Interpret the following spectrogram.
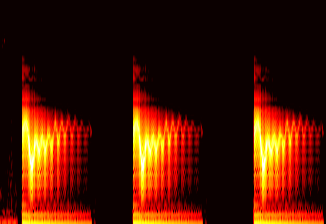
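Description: Cartoon 'boing' spring sound effect, repeated three times about two and a half seconds apart for a bounce on a trampoline. Each is a twang that dips in pitch, then wobbles and fades.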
